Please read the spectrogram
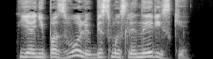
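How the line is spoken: Cold reply. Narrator (Russian): холодно ответил Чебурану Иван

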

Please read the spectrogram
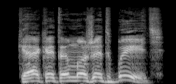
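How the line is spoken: Shout. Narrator (Russian): выкрикнул один из них

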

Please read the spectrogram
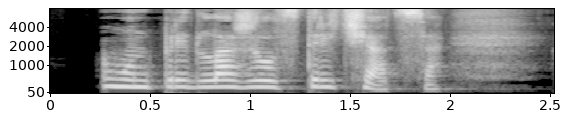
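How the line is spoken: Hoarse strained words. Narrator (Russian): хрипло выдавливаю

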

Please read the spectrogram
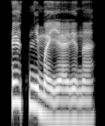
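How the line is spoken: Laughing. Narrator (Russian): рассмеялась императрица

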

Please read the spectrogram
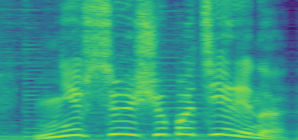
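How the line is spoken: Dramatic exclamation. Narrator (Russian): патетически воскликнул он

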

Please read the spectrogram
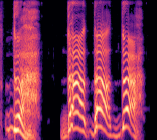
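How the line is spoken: Shout. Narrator (Russian): Стрелковский выкрикнул

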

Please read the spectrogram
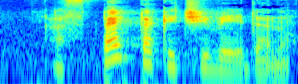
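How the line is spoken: Murmured. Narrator (Italian): mormorò Demi

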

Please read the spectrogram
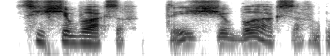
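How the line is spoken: Muttering to himself. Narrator (Russian): бормотал он про себя

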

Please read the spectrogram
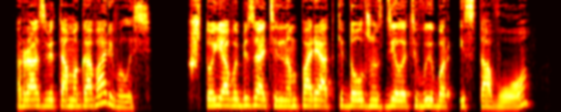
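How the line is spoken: Contemptuous scoff. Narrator (Russian): Я презрительно хмыкнул

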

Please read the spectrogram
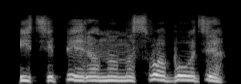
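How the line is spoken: Whispered. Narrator (Russian): прошептала Алиса

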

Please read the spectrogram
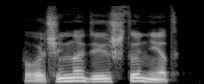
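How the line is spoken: Grumble. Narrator (Russian): проворчал Страйк

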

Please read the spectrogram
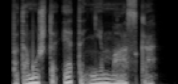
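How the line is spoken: Almost a whisper. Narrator (Russian): почти шепотом проговорил он

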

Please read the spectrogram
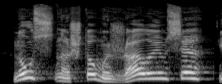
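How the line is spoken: Cheerful old doctor. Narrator (Russian): бодро заговорил старый доктор

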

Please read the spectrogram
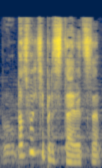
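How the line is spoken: Cheerful woman's reply. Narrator (Russian): весело ответила незнакомка

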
